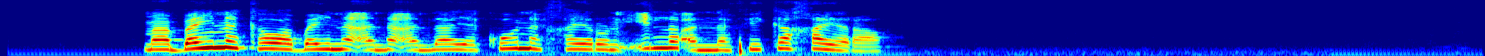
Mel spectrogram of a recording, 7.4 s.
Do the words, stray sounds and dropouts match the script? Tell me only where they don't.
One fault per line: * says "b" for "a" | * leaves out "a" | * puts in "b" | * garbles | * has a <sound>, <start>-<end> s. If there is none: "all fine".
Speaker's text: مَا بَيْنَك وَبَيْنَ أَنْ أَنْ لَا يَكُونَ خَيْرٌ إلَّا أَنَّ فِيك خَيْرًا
all fine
